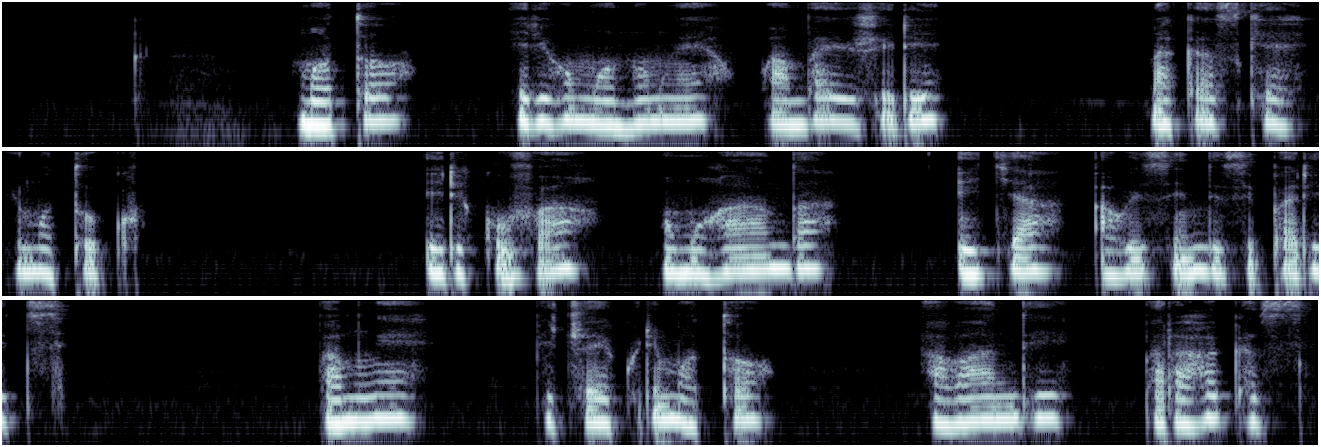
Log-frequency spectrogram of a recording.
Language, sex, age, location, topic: Kinyarwanda, female, 25-35, Kigali, government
